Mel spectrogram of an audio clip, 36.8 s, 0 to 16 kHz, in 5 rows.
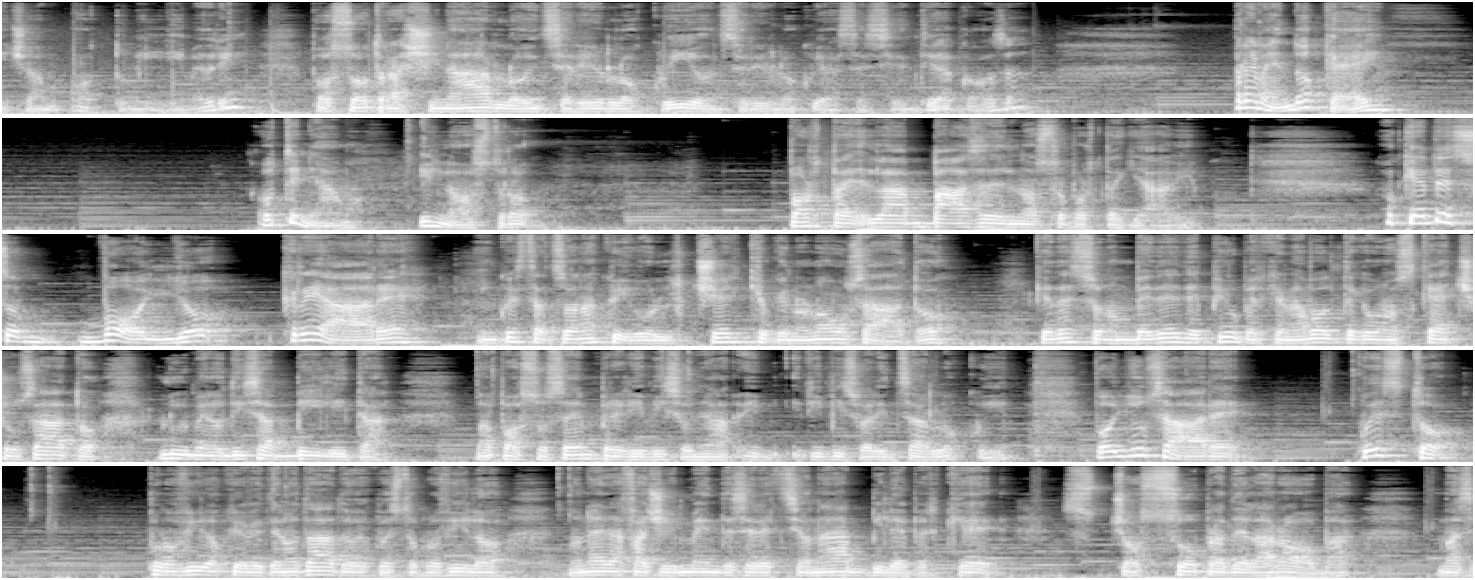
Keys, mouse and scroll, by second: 3.6 click, 6.2 click, 9.4 click, 24.4 click, 25.4 click, 28.0 click, 29.6 click, 30.8 click, 32.2 click.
